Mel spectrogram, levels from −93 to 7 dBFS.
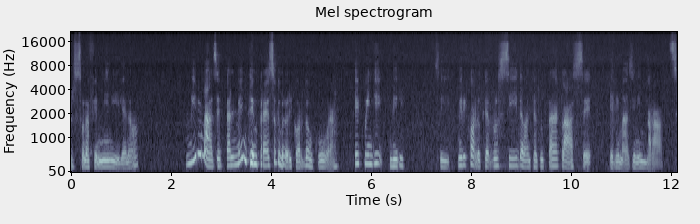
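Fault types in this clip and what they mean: No technical faults can be heard in this speech recording, and the signal stays continuous and steady throughout.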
